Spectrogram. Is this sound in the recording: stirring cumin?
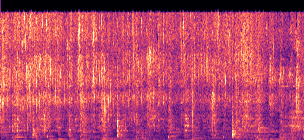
yes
